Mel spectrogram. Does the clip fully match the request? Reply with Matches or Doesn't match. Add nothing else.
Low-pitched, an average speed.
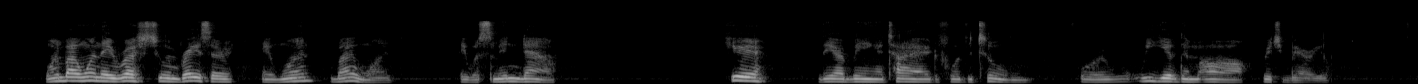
Doesn't match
